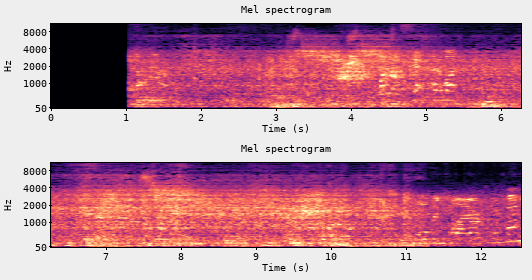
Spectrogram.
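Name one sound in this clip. Music plays from a television.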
